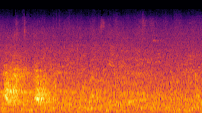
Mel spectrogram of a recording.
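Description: A dog barking twice in quick succession about half a second apart near the start, over the steady chatter of a crowded hall.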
